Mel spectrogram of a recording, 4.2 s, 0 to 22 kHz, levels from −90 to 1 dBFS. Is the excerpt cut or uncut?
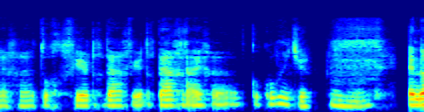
cut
